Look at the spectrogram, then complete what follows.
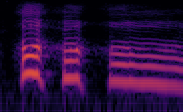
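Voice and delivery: put-on high cackling old hag laugh; witch laugh. Shown as a demonstration. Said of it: "that's my witch laugh".

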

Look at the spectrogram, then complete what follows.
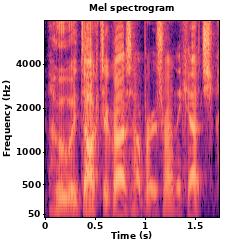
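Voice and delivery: ordinary talk

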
